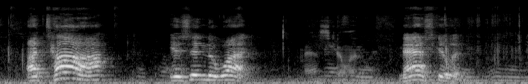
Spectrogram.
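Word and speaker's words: את: At is one syllable. At. And so the Shabba there doesn't have a sound, but what does it do? It connects these together and makes one syllable.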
